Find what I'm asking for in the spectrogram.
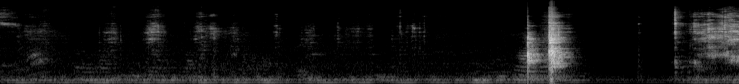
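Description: Chutney, cucumber, tomato and onion being mixed for chana chaat in a bowl, heard as soft spoon scrapes and stirring clinks, then a sharp close clatter of utensil on dish and a brief rustle.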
